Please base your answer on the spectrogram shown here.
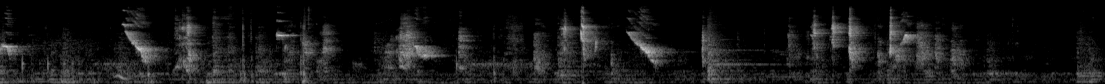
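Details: Growing salmon-crested cockatoo chicks, captive, between hatching and one month of age, produce loud, grating, rasping squawks in uneven bursts, several sweeping downward, with short pauses indoors.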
